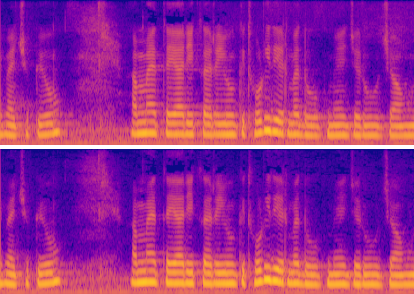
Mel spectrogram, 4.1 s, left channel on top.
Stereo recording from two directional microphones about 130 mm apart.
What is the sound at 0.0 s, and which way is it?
Speech, 30° right (ahead or behind).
